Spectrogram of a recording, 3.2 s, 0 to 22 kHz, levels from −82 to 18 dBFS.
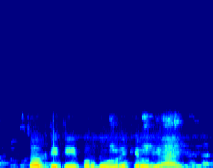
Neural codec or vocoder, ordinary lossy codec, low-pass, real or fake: none; Opus, 24 kbps; 7.2 kHz; real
